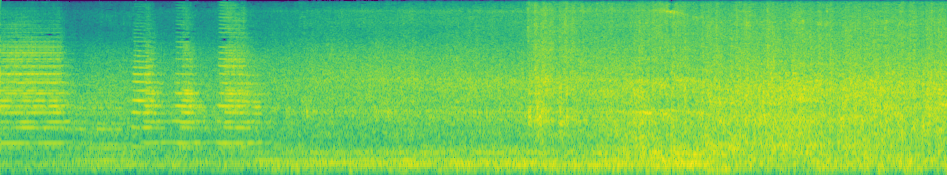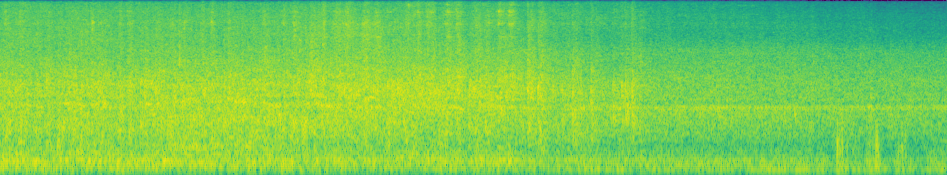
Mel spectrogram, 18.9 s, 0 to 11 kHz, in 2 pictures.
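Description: Pakistan Railways diesel locomotive 6414 sounding its loud horn, a long blast that ends just after the start, then a few short toots, before the locomotive and its passenger coaches pass close by at speed. The engine's drone gives way to the steady rush and rattle of the coaches on the rails, easing off near the end.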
